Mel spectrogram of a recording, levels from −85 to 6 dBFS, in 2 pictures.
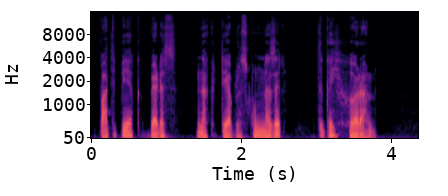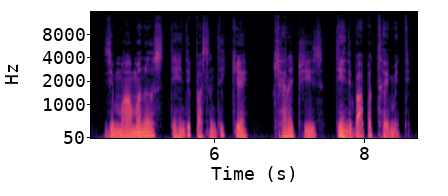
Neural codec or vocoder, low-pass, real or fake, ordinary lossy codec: none; 14.4 kHz; real; none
